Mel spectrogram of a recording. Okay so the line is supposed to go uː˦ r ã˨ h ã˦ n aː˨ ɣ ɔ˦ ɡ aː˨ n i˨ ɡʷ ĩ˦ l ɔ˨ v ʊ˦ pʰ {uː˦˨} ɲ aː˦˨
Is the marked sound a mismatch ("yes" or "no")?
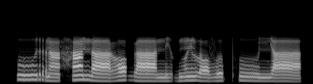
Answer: no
